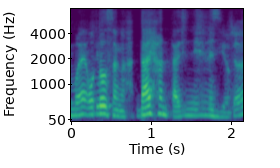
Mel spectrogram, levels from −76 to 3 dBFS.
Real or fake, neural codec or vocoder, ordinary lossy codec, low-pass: fake; codec, 16 kHz, about 1 kbps, DyCAST, with the encoder's durations; none; none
